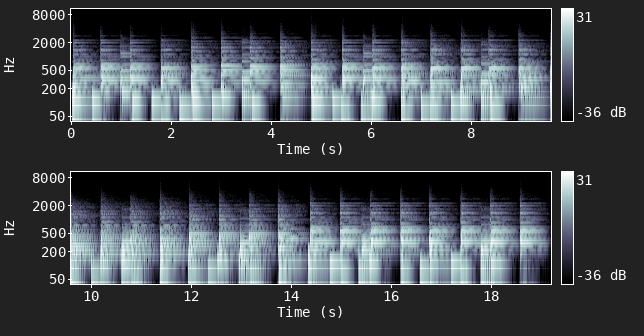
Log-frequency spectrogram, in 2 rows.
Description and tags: piano pop1 (Amajor-100bpm)
A simple chord progression over the Amajor scale.
Enjoy...
circus, drama, loop, loopable, phantom, piano, theme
